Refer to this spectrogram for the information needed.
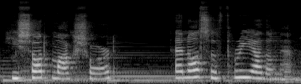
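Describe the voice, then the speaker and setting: A woman with a German accent talks at a moderate pace, with music in the background. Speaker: true crime narrator. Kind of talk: true crime narration.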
